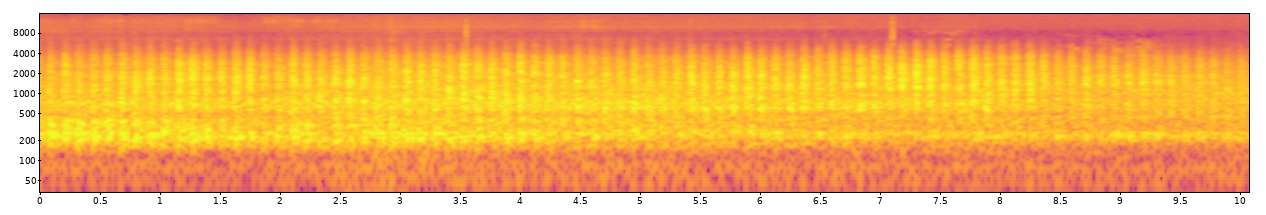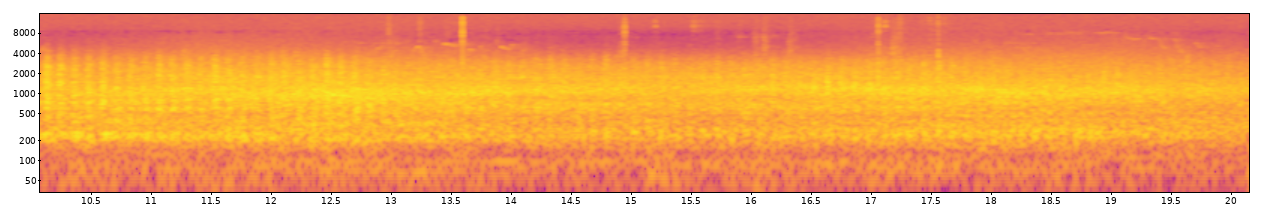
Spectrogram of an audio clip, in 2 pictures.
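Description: LMS Princess Coronation class four-cylinder Pacific steam locomotive 6233 Duchess of Sutherland hauling its train away, with a rapid, even rhythmic beat over the first eight seconds or so. The beat then blurs into a steady rumble that slowly fades as the train draws away.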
